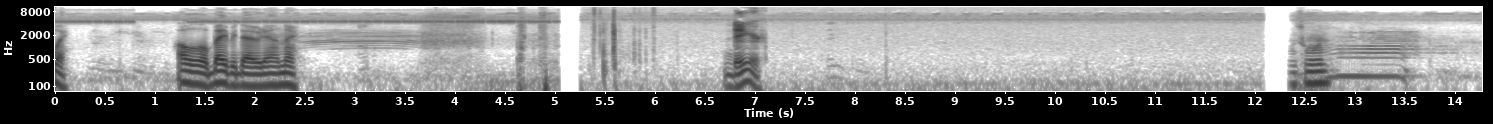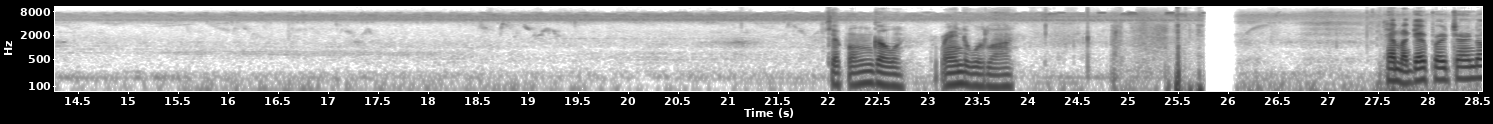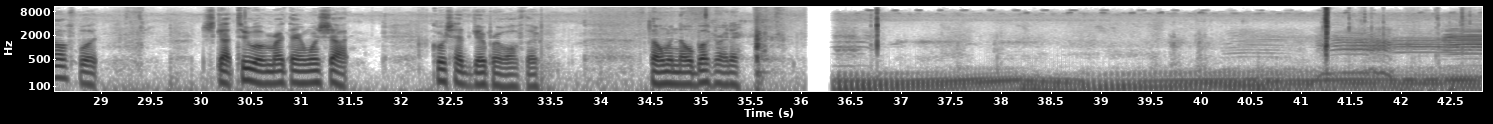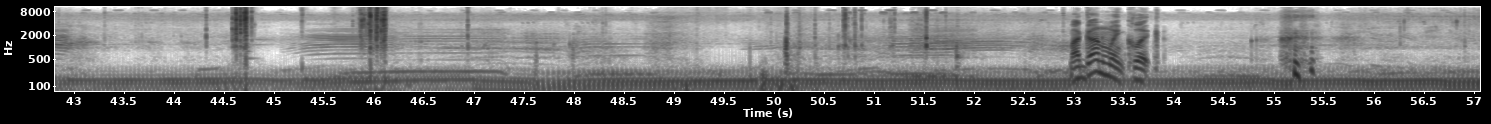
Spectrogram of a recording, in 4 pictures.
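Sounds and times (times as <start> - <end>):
insects chirping: 0.0 - 57.0
cattle mooing: 2.4 - 3.8, 12.5 - 13.8, 36.3 - 38.4, 39.8 - 50.1, 50.7 - 53.1
steady low rumble: 36.3 - 53.0
sharp click: 44.3 - 46.2.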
